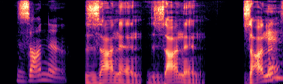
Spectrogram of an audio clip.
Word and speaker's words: Sonne: Sonne. Sonnen. Sonnen. Sonnen? S. S. Sonne. Sonnen. Sonnen. That's The cool. pronunciation of S is like the English Z.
